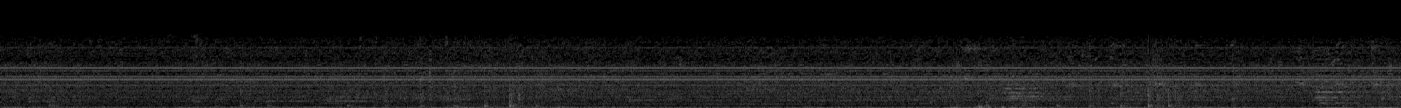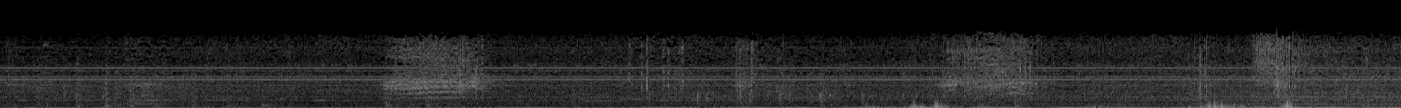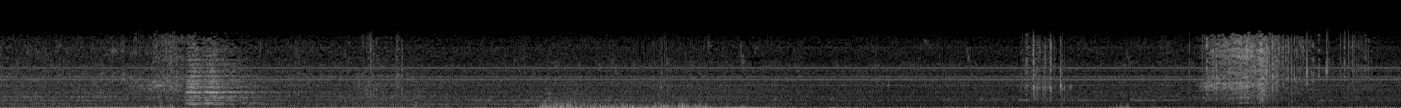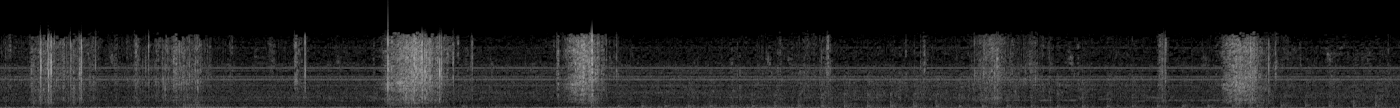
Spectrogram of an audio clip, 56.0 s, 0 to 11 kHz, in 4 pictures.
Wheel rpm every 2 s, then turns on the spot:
0, 0, 0, 0, 0, 0, 0, 0, 0, 0, 0, 0, 0, 0, 0, 0, 0, 0, 0, 0, 0, 0, 0, 0, 0, 0, 0, 0.
none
